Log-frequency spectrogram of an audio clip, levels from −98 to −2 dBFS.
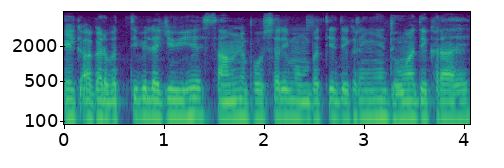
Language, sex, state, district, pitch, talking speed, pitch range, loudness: Hindi, male, Bihar, East Champaran, 115 Hz, 250 wpm, 110-120 Hz, -32 LUFS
